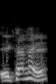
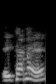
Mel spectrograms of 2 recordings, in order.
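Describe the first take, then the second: Both takes have the same delivery.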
